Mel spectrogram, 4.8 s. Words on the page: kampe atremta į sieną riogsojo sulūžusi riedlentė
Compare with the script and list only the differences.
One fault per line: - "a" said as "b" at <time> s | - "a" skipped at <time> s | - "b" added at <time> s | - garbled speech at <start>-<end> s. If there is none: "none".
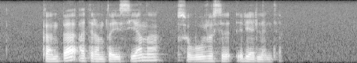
- "riogsojo" skipped at 2.1 s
